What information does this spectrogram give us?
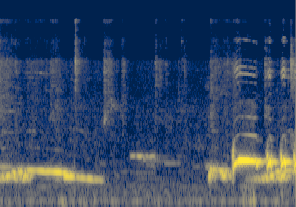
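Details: Bangkok-type zebra dove with a deep bass voice, calling to lure other doves: a long purring coo that sinks in pitch, a quiet gap, then a loud, bubbling burst of stuttered notes.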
